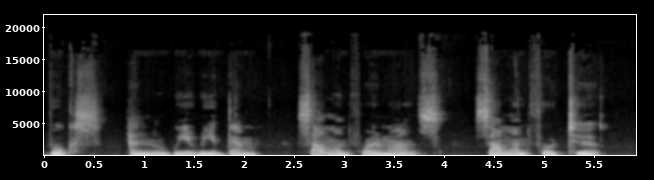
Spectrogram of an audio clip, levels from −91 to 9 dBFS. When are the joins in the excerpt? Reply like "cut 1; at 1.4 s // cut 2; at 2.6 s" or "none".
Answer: none

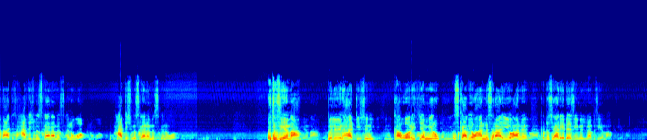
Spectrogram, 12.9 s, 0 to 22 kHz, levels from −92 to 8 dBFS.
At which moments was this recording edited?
cut 1; at 4.2 s

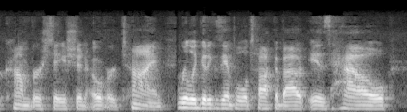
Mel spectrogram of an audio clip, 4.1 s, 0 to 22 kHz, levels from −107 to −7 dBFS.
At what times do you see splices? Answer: cut 1; at 1.8 s

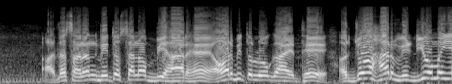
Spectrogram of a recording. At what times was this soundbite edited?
cut 1; at 3.2 s

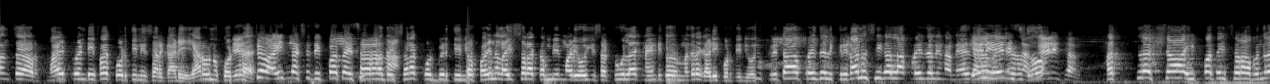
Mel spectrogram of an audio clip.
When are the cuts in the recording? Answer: cut 1; at 4.7 s // cut 2; at 7.6 s

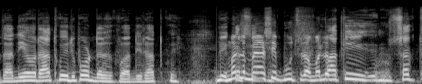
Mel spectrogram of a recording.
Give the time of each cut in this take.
cut 1; at 2.1 s

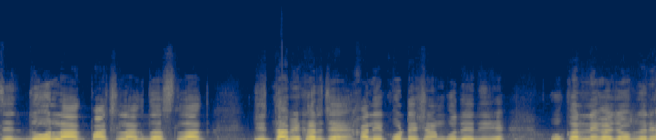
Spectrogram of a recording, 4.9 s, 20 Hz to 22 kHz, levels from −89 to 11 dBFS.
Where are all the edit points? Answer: none

